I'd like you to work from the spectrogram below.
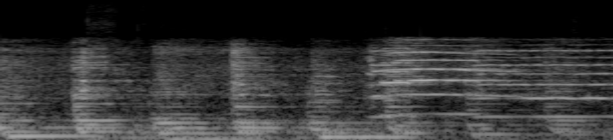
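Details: Swing-style instrumental music with plucked strings and a steady beat, and no animal sounds.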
